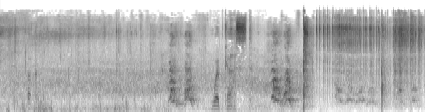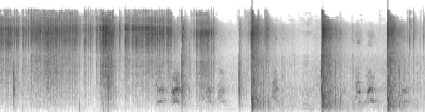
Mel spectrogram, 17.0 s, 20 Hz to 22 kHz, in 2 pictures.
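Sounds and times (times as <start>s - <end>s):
firework crackling: 0.0s - 2.3s, 6.1s - 17.0s
firework shots: 6.0s - 17.0s.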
